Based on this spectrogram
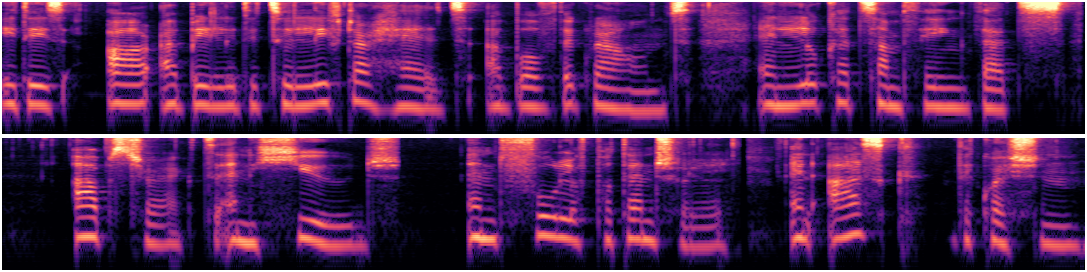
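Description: A woman's calm, somewhat breathy voice in a Greek accent, medium in pitch with a dark, mellow tone, monotone, flat intonation, a fairly slow pace and a dry, close sound with no echo. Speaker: podcast host, artist. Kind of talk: solo podcast monologue. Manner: reflective, calm.

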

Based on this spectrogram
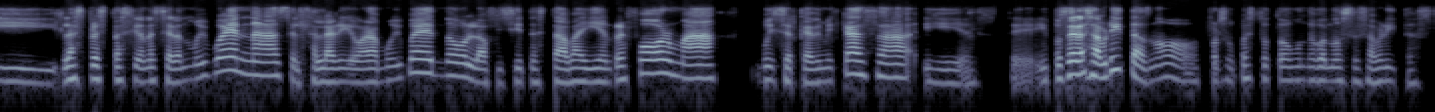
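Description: A woman with a fairly low pitch and a normal speaking voice, ordinary pitch variation and a moderate pace, in a dry, close sound with no echo against a quiet background. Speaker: software engineer. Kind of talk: interview.

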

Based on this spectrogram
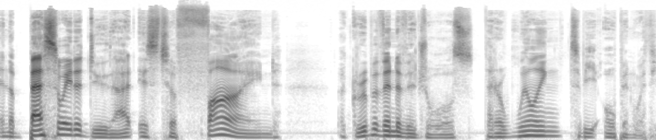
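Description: In a plain, everyday voice, a man speaks at a moderate pace with fairly low pitch and lively intonation, the sound dry and close with no echo. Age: 30s. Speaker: US Marine, scout sniper. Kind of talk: casual interview.

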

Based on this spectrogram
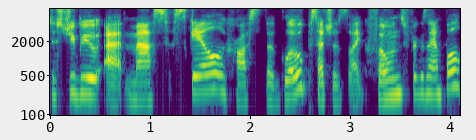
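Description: A woman with a General American accent speaks in an unremarkable speaking voice at a moderate pace, her pitch varying an ordinary amount, on a very clean recording with a silent background. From United States. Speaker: PhD researcher, podcast host. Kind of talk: interview conversation.

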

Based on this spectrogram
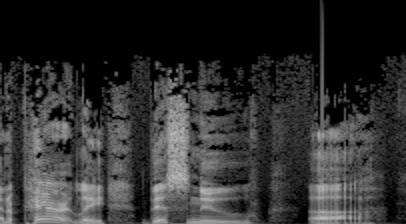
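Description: The recording is very clean and the background silent. A man's intonation is lively. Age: 60s. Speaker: podcast host. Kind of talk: casual chat. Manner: animated.

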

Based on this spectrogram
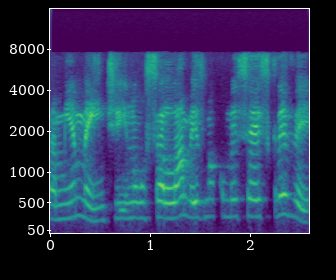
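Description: Talking at a moderate pace, a woman uses a high pitch with ordinary variation. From Ceará, northeastern Brazil. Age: 30s. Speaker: writer and nurse. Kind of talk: interview conversation.

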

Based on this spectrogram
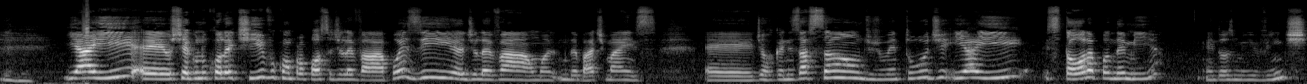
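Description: Using a raised, projected voice with big swings in loudness, a woman speaks at a fairly slow pace, her high pitch rising and falling with lively intonation. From Brazil, Governador Valadares (Minas Gerais). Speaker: social project leader. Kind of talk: casual interview.

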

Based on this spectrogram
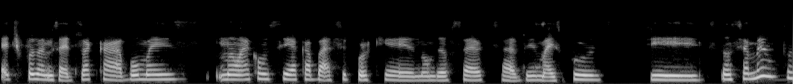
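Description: Speaking fairly slowly, a woman uses a plain, everyday voice with fairly high pitch and ordinary pitch variation. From Rio Grande do Sul, Brazil. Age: 19. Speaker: podcast co-host. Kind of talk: casual chat.

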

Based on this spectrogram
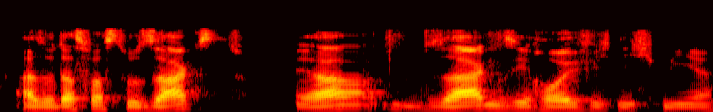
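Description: Using an ordinary speaking voice, a man talks fairly slowly with ordinary pitch variation. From Germany, Fulda (eastern Hesse). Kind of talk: interview.

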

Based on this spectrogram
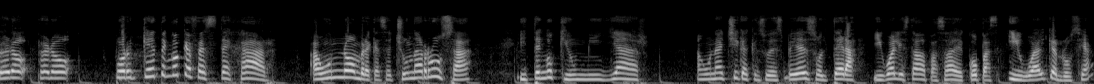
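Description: A woman with a high pitch and lively intonation speaks at a fairly quick pace in a dry, close sound with no echo. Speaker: guest co-host. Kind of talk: casual chat.

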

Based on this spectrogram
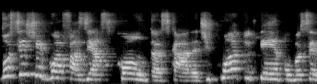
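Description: A woman speaks at a moderate pace in an unremarkable speaking voice. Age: 50s. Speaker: podcast host, former restaurateur. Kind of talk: interview.

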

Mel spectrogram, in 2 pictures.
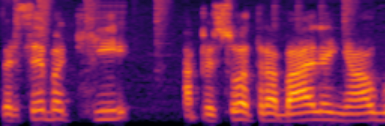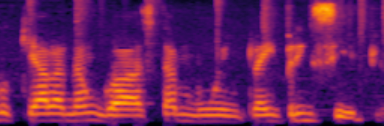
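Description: A man with an ordinary speaking voice, fairly high-pitched, at a fairly slow pace. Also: fairly even intonation. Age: 30s. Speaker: personal development coach and show host. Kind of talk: interview conversation.

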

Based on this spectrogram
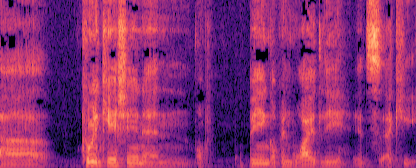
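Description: With an Arabic accent, a man speaks at medium pitch and ordinary pitch variation. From Middle East. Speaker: project manager. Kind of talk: casual interview chat.

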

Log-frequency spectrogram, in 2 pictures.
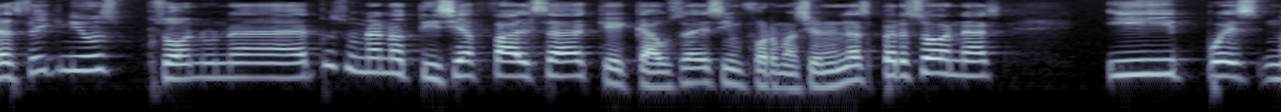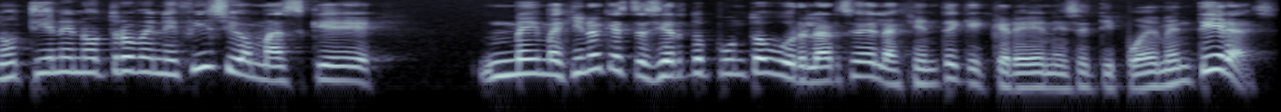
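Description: Against a quiet background, a man with a high voice sounds animated, his pitch swinging very widely. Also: moderate pace. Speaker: podcast co-host, former radio host. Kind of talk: casual chat.

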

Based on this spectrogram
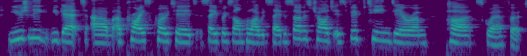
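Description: Fairly slow speech from a woman in a British accent. Her pitch variation is ordinary. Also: fairly high pitch for a woman. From southern England. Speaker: real estate agent. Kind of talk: casual interview chat.

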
